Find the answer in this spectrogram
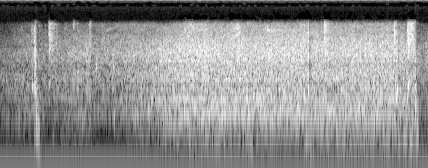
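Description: A single click, then a steady hiss of telephone-line noise that swells about a second in, as the studio phone line switches from one caller to the next.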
